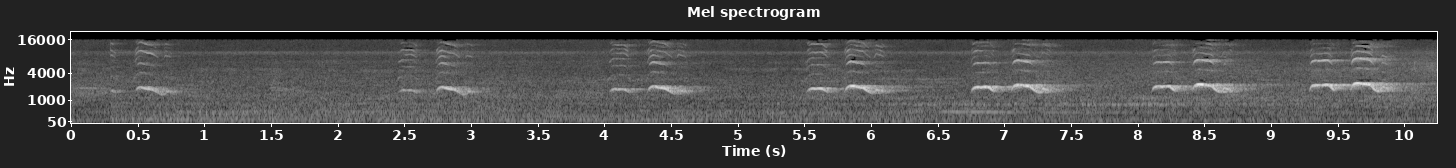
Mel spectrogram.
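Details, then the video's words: Common hawk-cuckoo, the brain fever bird, repeats its shrill two-note 'pi-peeah' phrase about every one and a half seconds. Seven phrases grow steadily louder in a crescendo, with faint background noise. "Common Hawk-Cuckoo calling...pi-peeah...pi-peeah...pi-peeah... (പേക്കുയിൽ കിഴക്കേ വാ....)"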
